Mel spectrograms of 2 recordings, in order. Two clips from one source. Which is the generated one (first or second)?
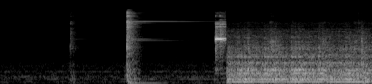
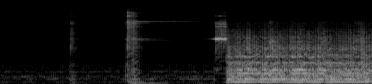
second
